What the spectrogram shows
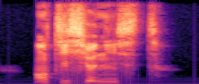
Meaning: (adjective) anti-Zionist
- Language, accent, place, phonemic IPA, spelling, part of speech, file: French, France, Lyon, /ɑ̃.ti.sjɔ.nist/, antisioniste, adjective / noun, LL-Q150 (fra)-antisioniste.wav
